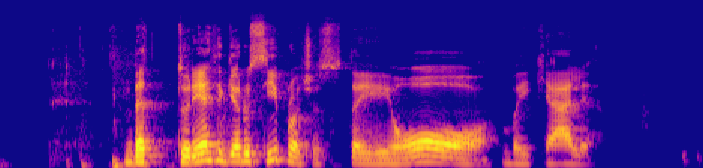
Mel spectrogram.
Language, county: Lithuanian, Kaunas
